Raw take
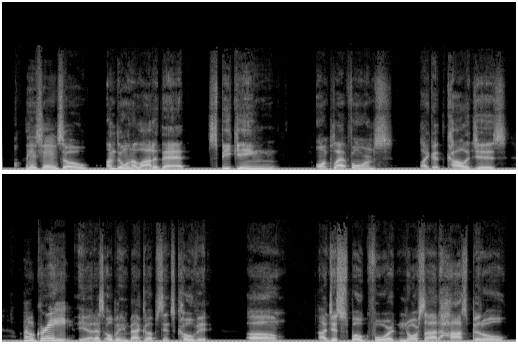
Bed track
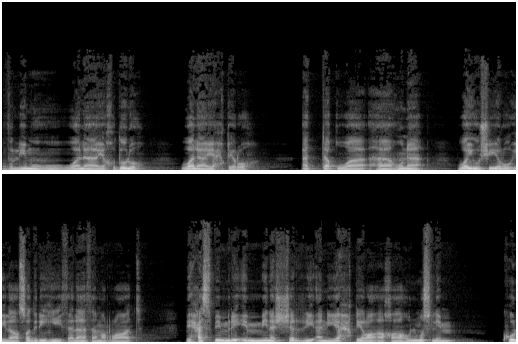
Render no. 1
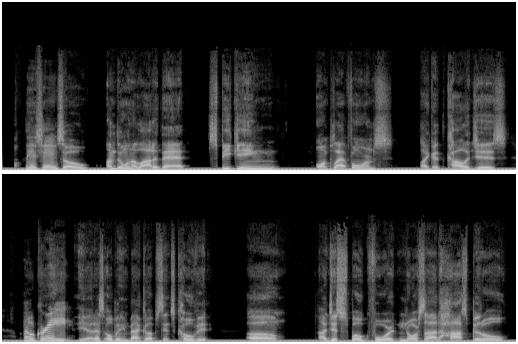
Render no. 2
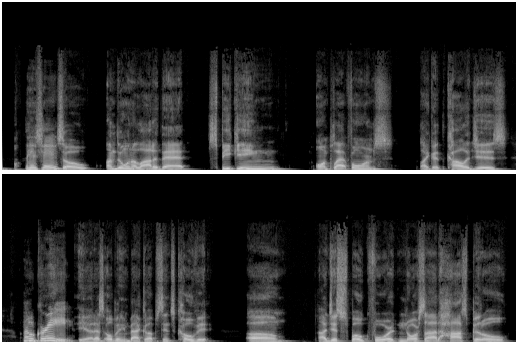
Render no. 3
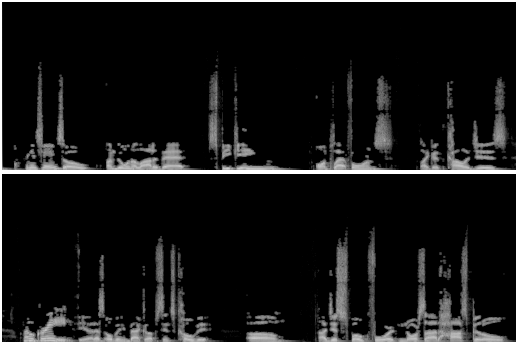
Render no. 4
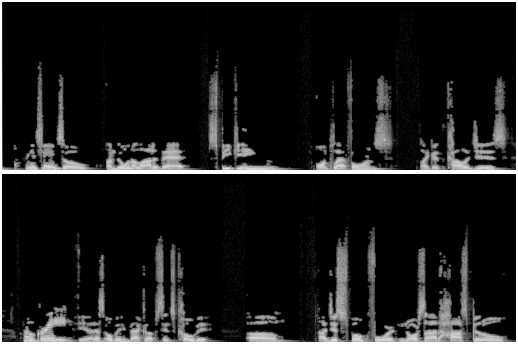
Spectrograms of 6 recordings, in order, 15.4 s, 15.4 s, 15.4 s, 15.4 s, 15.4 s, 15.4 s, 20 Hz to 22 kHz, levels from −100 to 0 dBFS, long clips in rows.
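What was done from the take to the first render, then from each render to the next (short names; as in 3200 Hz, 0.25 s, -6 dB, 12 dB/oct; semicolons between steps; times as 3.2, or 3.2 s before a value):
nothing audible
notches 50/100/150/200/250 Hz
spectral gate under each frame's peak -25 dB strong; bell 130 Hz -10 dB 0.84 oct
gain +8 dB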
